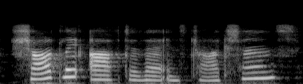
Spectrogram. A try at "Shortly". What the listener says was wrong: You're not getting your round sound. Shortly. You hear? It just sounds really straight.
